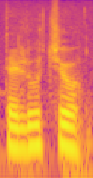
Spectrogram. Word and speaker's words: Ryukyu: Walsh que habla de Ryukyu. Ryukyu, sí, sí, sí. No sabemos si se refería a eso de algún modo. Sí, en realidad en el idioma local se pronunciaría más Luchu.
